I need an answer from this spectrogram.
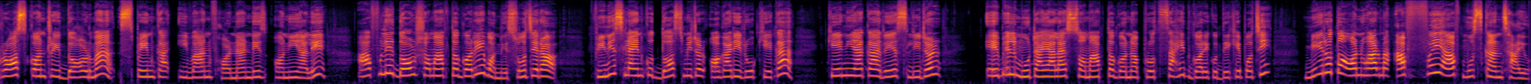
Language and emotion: Nepali, happy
